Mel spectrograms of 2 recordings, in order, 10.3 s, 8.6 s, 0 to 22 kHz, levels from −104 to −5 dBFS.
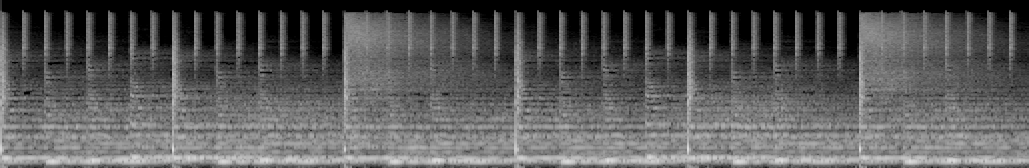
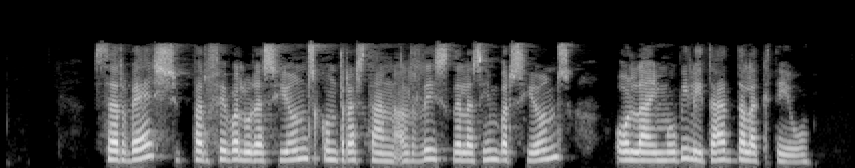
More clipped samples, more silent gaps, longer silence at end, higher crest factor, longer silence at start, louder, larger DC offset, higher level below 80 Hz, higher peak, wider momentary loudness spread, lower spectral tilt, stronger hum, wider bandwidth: neither; neither; second, 0 s vs 0.5 s; about the same, 18 dB vs 18 dB; second, 0 s vs 0.95 s; second, -29 LUFS vs -23 LUFS; neither; first, -62 dBFS vs -68 dBFS; second, -10 dBFS vs -4 dBFS; second, 4 LU vs 10 LU; about the same, -5 dB/octave vs -4 dB/octave; neither; first, 17 kHz vs 8 kHz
